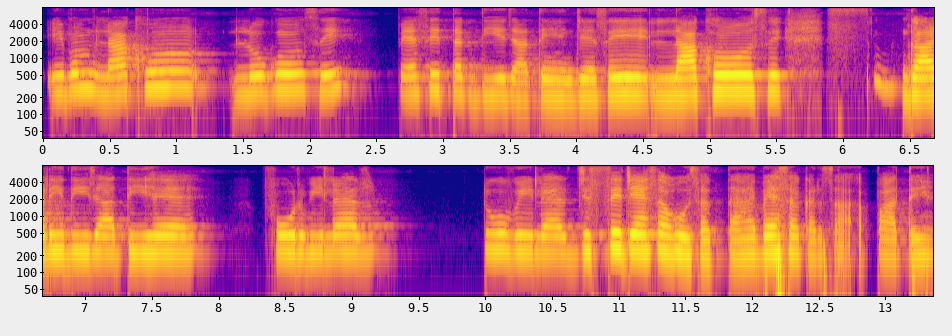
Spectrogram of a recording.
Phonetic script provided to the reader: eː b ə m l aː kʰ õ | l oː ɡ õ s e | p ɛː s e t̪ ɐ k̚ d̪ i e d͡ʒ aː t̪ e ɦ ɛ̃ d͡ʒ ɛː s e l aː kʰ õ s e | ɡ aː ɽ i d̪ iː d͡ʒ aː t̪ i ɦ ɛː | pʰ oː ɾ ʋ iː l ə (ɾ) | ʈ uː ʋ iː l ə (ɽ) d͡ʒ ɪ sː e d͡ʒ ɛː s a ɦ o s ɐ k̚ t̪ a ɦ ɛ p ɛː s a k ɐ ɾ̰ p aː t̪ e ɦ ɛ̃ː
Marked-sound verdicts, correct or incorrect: correct, incorrect: ɾ

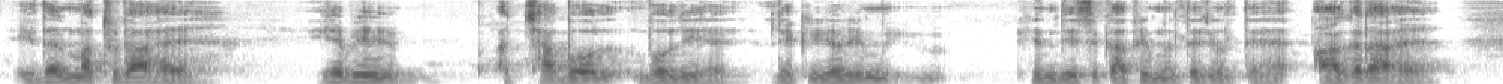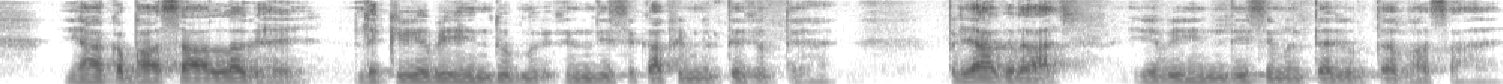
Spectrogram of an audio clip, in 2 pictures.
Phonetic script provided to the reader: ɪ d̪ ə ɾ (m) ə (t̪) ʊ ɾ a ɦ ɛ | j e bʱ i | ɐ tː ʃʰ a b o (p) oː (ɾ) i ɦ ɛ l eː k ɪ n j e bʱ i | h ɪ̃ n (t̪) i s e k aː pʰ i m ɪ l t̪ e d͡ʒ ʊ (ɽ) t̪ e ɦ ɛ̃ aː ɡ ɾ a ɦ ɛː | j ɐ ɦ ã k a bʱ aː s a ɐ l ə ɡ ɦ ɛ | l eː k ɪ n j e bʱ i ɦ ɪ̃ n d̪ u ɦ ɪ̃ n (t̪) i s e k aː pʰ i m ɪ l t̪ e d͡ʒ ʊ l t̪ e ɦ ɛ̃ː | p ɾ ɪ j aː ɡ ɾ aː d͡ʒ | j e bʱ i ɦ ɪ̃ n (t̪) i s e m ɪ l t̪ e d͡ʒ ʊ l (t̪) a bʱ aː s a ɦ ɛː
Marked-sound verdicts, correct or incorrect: correct, incorrect: t̪ʰ, incorrect: b, incorrect: l, incorrect: d̪, incorrect: l, incorrect: d̪, incorrect: d̪, correct

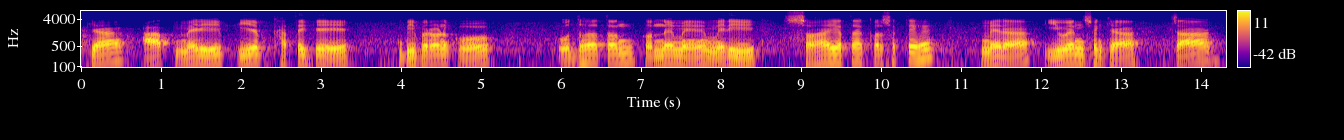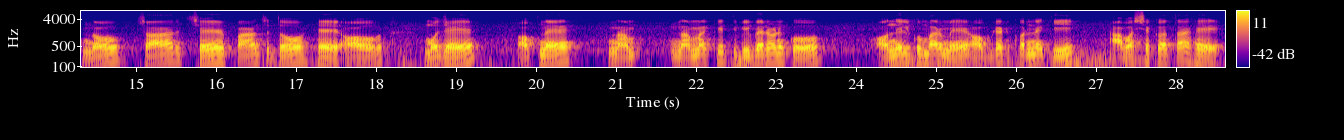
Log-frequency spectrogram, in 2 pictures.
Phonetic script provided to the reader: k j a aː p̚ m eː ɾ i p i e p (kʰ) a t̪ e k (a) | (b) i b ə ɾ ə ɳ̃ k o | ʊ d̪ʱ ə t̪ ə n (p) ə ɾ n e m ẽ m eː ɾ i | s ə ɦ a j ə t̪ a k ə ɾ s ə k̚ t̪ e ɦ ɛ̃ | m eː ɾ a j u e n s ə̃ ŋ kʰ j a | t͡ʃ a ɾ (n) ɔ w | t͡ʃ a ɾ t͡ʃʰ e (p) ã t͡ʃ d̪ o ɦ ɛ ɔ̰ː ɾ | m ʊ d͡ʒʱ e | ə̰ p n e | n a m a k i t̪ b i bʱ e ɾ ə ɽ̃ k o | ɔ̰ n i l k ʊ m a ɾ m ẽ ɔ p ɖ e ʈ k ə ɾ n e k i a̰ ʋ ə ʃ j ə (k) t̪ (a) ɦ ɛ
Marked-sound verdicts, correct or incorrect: correct, incorrect: e, correct, incorrect: k, correct, correct, correct, correct

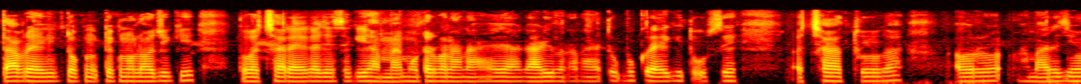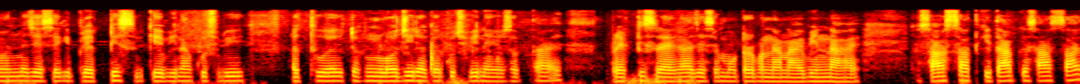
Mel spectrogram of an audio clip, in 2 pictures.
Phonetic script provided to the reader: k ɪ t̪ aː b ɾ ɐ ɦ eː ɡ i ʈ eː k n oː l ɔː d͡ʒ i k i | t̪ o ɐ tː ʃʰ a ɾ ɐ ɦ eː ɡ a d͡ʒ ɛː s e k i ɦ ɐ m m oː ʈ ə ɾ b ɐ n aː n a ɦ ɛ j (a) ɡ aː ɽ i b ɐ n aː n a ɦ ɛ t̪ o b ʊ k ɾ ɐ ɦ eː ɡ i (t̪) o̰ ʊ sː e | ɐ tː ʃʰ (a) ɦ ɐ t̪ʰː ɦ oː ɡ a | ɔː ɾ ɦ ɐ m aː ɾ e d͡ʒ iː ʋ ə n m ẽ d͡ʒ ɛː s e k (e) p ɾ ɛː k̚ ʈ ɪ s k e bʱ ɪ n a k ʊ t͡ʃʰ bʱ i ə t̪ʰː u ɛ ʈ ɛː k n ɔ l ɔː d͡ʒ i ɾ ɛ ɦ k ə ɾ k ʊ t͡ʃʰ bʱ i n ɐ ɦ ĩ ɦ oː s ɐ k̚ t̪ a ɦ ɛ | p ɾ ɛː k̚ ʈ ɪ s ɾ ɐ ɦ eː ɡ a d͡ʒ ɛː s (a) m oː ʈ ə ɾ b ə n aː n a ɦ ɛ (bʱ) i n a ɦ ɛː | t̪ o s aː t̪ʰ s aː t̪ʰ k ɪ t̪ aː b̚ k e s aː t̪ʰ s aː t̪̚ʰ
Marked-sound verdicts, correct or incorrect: correct, correct, correct, incorrect: i, incorrect: e, correct

